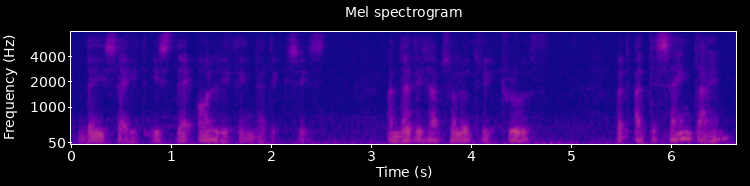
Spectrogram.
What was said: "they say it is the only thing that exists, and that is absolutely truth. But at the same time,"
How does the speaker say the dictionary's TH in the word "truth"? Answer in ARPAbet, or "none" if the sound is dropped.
TH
